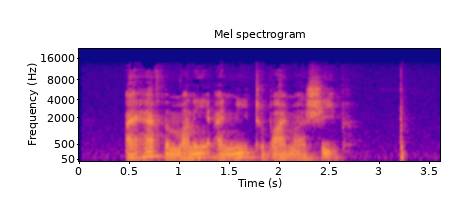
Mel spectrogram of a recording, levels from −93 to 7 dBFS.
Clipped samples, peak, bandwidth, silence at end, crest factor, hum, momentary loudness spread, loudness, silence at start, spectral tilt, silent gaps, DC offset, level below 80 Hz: under 0.1%; -2 dBFS; 13.5 kHz; 0.35 s; 20 dB; none; 16 LU; -20 LUFS; 0.45 s; -4.5 dB/octave; none; under 0.1%; -42 dBFS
